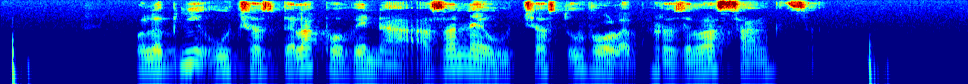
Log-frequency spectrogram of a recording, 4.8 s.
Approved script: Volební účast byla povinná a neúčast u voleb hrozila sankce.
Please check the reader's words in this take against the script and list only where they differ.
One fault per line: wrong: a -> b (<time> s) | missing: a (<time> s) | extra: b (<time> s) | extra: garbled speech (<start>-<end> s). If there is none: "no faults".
extra: za (2.1 s)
